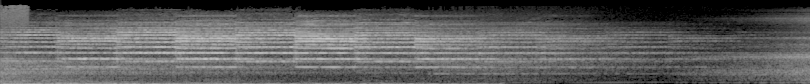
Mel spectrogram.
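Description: Ambulance sirens wail loudly in a steady two-tone, rising-and-falling pattern over a low rumbling engine that drops away partway through. No one speaks.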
